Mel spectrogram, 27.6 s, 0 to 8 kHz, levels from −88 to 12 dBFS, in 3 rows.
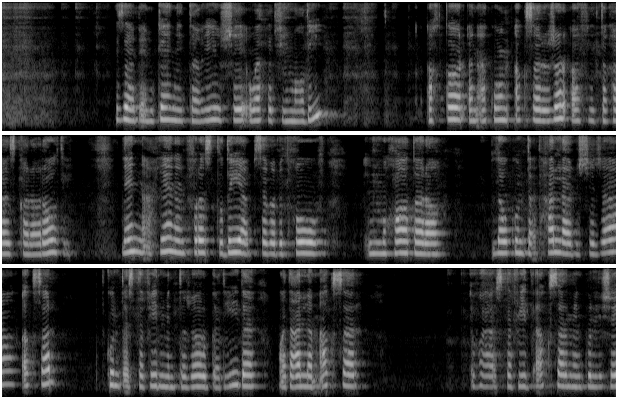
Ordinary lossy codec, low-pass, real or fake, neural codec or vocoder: none; none; fake; codec, 16 kHz, 16 kbps, FreqCodec, smaller model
